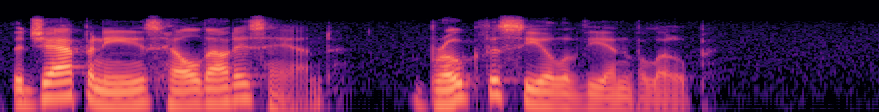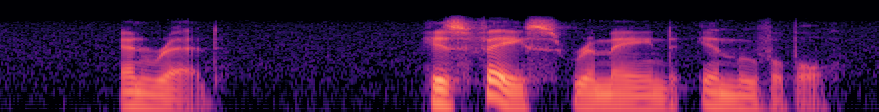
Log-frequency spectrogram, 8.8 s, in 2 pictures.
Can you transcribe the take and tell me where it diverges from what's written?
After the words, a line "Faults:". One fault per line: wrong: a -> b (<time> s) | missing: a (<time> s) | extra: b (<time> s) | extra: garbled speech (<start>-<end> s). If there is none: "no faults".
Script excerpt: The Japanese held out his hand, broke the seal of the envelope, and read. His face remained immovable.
The Japanese held out his hand, broke the seal of the envelope, and read. His face remained immovable.
Faults:
no faults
